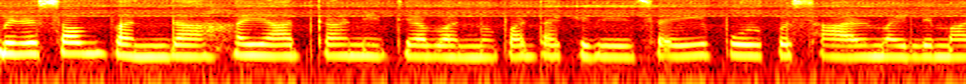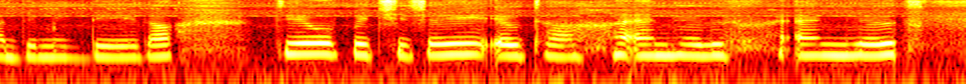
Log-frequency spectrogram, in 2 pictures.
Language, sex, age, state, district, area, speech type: Nepali, female, 18-30, West Bengal, Kalimpong, rural, spontaneous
